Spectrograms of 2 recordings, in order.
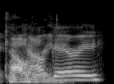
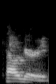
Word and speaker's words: Calgary: We say Calgary. We say Calgary.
